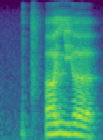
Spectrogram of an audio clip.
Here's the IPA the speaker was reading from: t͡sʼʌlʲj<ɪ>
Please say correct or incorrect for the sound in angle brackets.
incorrect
